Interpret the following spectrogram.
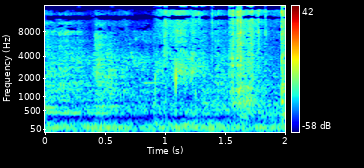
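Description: Faint rustling and scuffing as a kneeling worker shifts on a concrete floor and handles his gloves and supplies, with a sharp click near the end.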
